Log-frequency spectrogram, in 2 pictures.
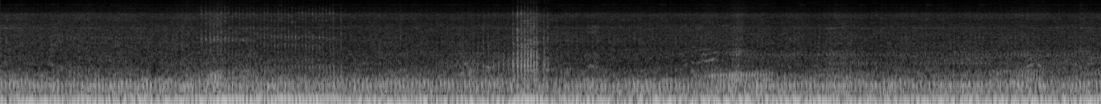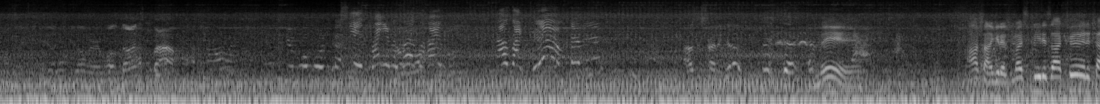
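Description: An all-terrain vehicle engine idles and rumbles steadily close by.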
